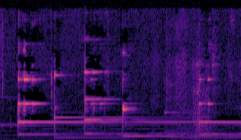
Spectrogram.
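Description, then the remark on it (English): Small chimes ring out in several bright, overlapping strikes, their clear metallic tones sustaining and shimmering as each new note joins the last. No voices. “They're beautiful little chimes.”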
